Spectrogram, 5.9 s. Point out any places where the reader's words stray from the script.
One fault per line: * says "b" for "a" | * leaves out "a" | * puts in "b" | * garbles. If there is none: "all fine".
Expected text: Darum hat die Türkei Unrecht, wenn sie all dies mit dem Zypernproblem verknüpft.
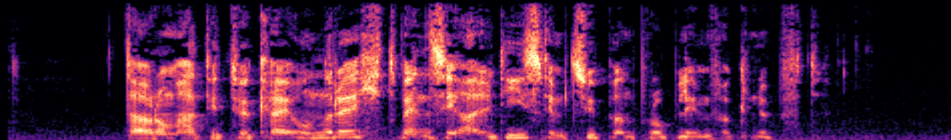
* leaves out "mit"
